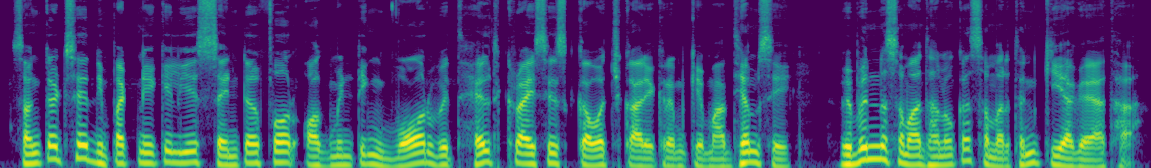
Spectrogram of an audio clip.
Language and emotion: Hindi, neutral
